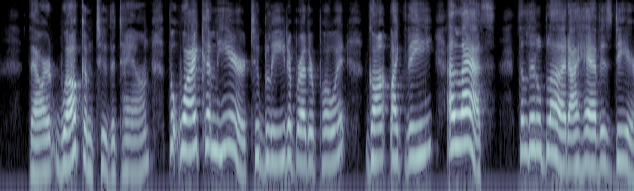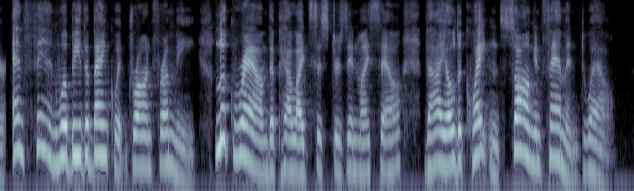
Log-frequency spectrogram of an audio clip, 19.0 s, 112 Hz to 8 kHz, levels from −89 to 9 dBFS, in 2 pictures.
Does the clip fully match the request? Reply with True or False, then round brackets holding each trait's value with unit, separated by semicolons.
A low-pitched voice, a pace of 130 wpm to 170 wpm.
False (210 Hz; 160 wpm)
